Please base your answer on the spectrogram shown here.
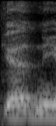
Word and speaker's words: Gedney: It looks like it's pronounced Gadney, I would say.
